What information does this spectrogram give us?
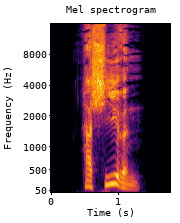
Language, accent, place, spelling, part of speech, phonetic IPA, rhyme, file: German, Germany, Berlin, haschieren, verb, [haˈʃiːʁən], -iːʁən, De-haschieren.ogg
- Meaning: to hash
